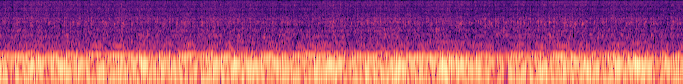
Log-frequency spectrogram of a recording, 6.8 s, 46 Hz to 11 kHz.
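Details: 1978 Kawasaki KZ650 C four-cylinder, revived after at least five years unused, just after carb balancing without air cleaners: steady even drone, smooth low hum, no misses; carbs balanced within about a quarter inch, runs clean.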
